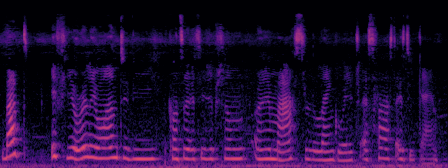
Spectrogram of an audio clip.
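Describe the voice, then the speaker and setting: A woman vlogger chatting casually to her viewers in earnest, non-native English, often laughing softly. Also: fairly high pitch, little pitch movement, normal speed, slight background noise, rough recording. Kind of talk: casual chat to camera.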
